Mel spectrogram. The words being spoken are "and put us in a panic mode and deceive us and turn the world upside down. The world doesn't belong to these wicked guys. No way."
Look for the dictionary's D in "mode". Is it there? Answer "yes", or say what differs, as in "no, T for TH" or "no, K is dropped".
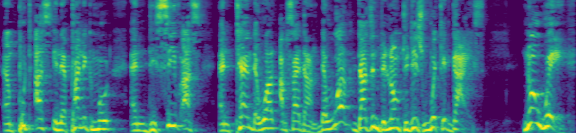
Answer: yes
